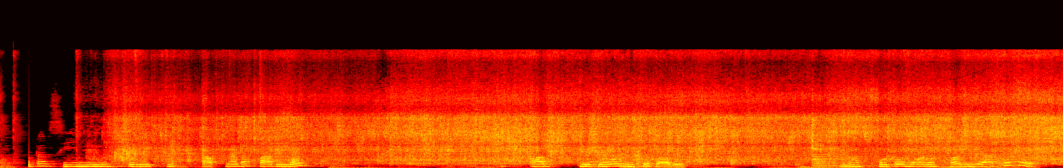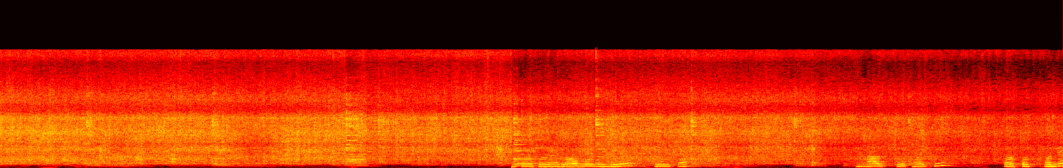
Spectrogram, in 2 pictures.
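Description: Hot oil sizzles loudly in a pan.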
